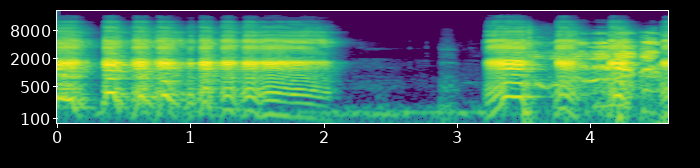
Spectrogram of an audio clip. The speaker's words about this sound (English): Is he blowing that duck call? Blowing it real good. Holding that duck call by the shaft.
